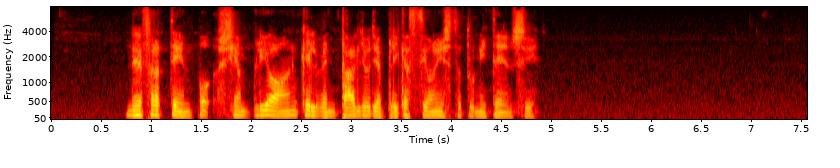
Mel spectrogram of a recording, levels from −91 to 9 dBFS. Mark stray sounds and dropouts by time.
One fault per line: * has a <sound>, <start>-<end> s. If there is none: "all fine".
all fine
